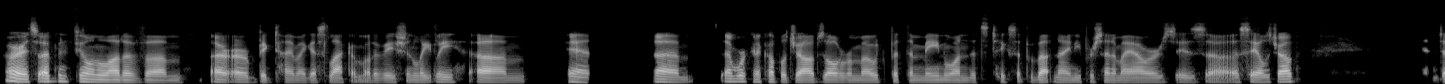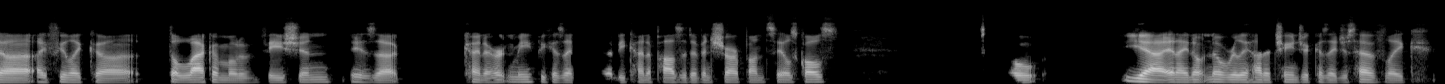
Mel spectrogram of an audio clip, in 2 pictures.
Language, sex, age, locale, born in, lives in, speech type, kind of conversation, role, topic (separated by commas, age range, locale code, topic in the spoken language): English, male, 35-39, en-US, United States, United States, conversation, advice, user, How can I refresh my boring daily routine?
